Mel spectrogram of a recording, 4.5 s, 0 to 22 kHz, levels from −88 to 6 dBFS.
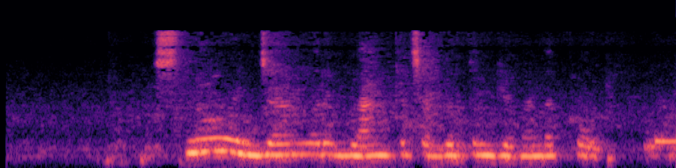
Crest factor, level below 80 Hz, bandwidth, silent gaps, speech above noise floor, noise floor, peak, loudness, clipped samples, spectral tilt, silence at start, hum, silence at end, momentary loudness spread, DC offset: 16 dB; -58 dBFS; 11.5 kHz; none; 34 dB; -52 dBFS; -4 dBFS; -19 LUFS; under 0.1%; -5.5 dB/octave; 0.7 s; none; 0 s; 13 LU; under 0.1%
